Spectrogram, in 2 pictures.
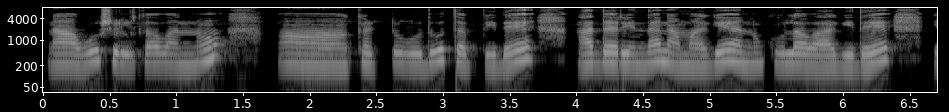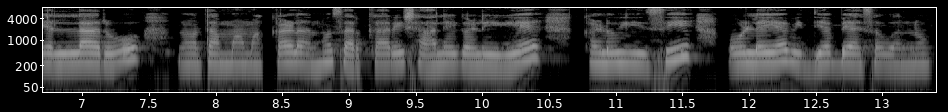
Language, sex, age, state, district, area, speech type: Kannada, female, 45-60, Karnataka, Bangalore Rural, rural, spontaneous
